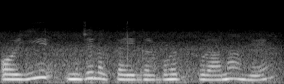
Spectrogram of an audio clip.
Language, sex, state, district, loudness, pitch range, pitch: Hindi, female, Arunachal Pradesh, Lower Dibang Valley, -14 LUFS, 220-250 Hz, 235 Hz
